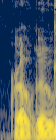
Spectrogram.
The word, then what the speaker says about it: Grogu: It starts with a Grogu. – G. – Grogu. – Gugu. – Grogu. – Gugu. – Grogu. – Gaga. – Grogu. – Gugu Gaga. – Murder get him all. – Grogu.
